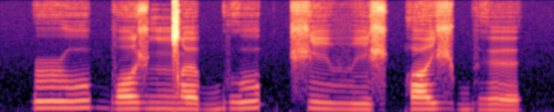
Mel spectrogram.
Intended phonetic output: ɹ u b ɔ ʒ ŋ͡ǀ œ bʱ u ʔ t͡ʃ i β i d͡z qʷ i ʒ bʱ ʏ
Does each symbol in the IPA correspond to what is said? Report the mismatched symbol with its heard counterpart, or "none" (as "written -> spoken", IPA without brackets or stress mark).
d͡z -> ʒ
